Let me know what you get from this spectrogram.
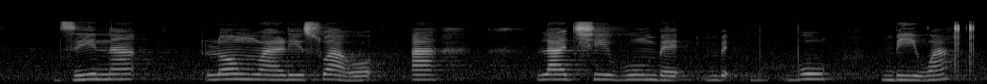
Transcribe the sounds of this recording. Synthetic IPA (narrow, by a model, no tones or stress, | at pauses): d͡zina | lɔŋwaɺiswaɦɔ | a | lat͡ʃʰiβumbɛ | βu | mbiːwa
